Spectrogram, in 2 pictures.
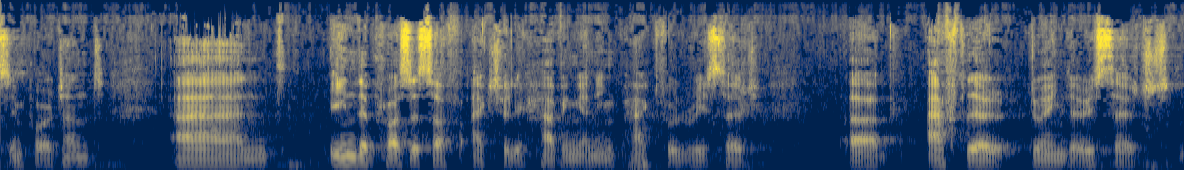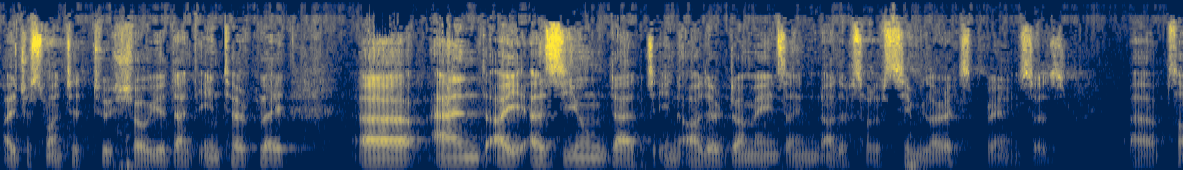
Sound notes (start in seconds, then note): none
